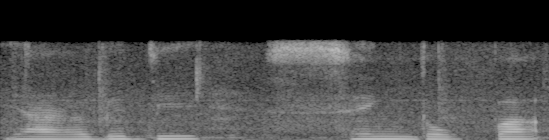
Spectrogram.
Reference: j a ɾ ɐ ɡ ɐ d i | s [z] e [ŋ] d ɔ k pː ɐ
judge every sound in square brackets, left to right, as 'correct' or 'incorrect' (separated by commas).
incorrect, correct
